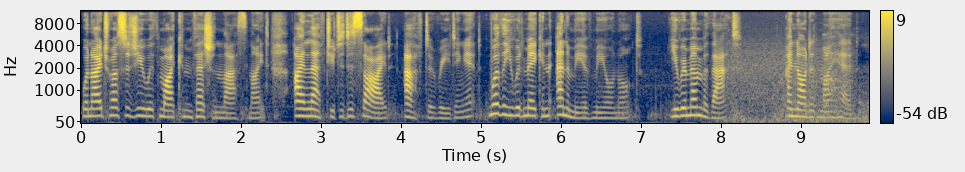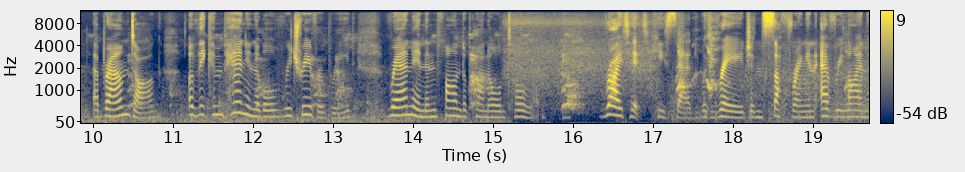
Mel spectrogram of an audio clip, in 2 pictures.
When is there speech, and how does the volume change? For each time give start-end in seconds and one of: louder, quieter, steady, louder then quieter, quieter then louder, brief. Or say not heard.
0.0-19.6 steady.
